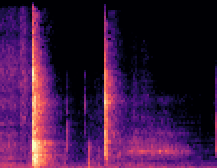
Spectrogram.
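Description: Two short, sharp clicks about three-quarters of a second apart, the first the louder, with a couple of fainter ticks between them over a faint low background hum.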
